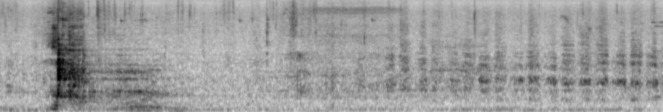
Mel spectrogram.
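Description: A Great Dane gives one deep, abrupt bark, then pants softly.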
